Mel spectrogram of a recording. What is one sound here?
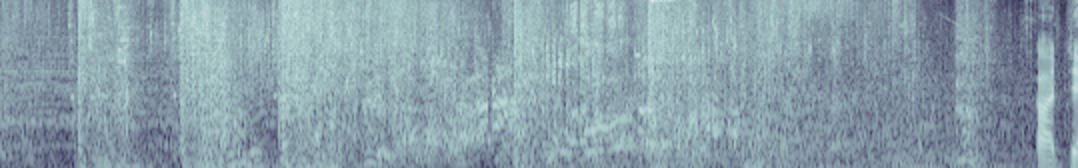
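A monster snarls and shrieks.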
